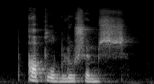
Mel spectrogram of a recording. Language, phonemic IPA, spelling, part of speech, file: Dutch, /ˈɑpəlˌblusəms/, appelbloesems, noun, Nl-appelbloesems.ogg
- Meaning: plural of appelbloesem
